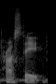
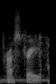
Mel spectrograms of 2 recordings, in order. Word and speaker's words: prostrate: I actually lay out prostrate before God. Did I say that right? Prostrate, not prostate, prostrate.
